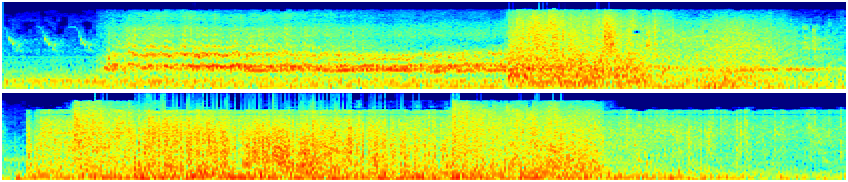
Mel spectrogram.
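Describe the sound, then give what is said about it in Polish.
A car skids with a long, high tire squeal, then slams into something with loud crunching impacts and a second burst of crashing debris, all loud with no voices. “Zawsze rozbije się w nieoczekiwanym momencie. Jej, ty, potrzebuję serwisowania mojego auta.”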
